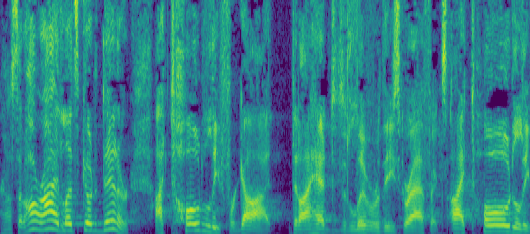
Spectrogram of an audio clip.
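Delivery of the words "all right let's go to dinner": eager agreement. Retold or imitated. Eager reply to buddy.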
